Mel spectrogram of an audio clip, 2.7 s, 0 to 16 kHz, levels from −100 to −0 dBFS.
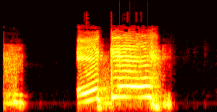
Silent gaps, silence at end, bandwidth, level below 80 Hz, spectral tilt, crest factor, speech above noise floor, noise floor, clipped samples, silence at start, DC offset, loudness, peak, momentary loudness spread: none; 0.6 s; 7 kHz; -46 dBFS; -5.5 dB/octave; 12 dB; 73 dB; -81 dBFS; under 0.1%; 0.05 s; under 0.1%; -9 LUFS; 0 dBFS; 19 LU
